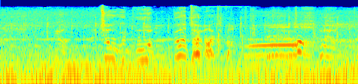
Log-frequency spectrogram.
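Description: A man exclaims in surprise nearby.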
